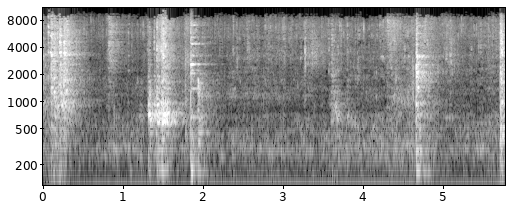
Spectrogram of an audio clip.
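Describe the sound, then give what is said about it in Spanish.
Dishes, pots and pans are washed in a kitchen sink, with scattered clinks of crockery and cutlery and several sharper clatters over running water. A low steady hum sits underneath, and no one speaks. “está fregando los cacharros”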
